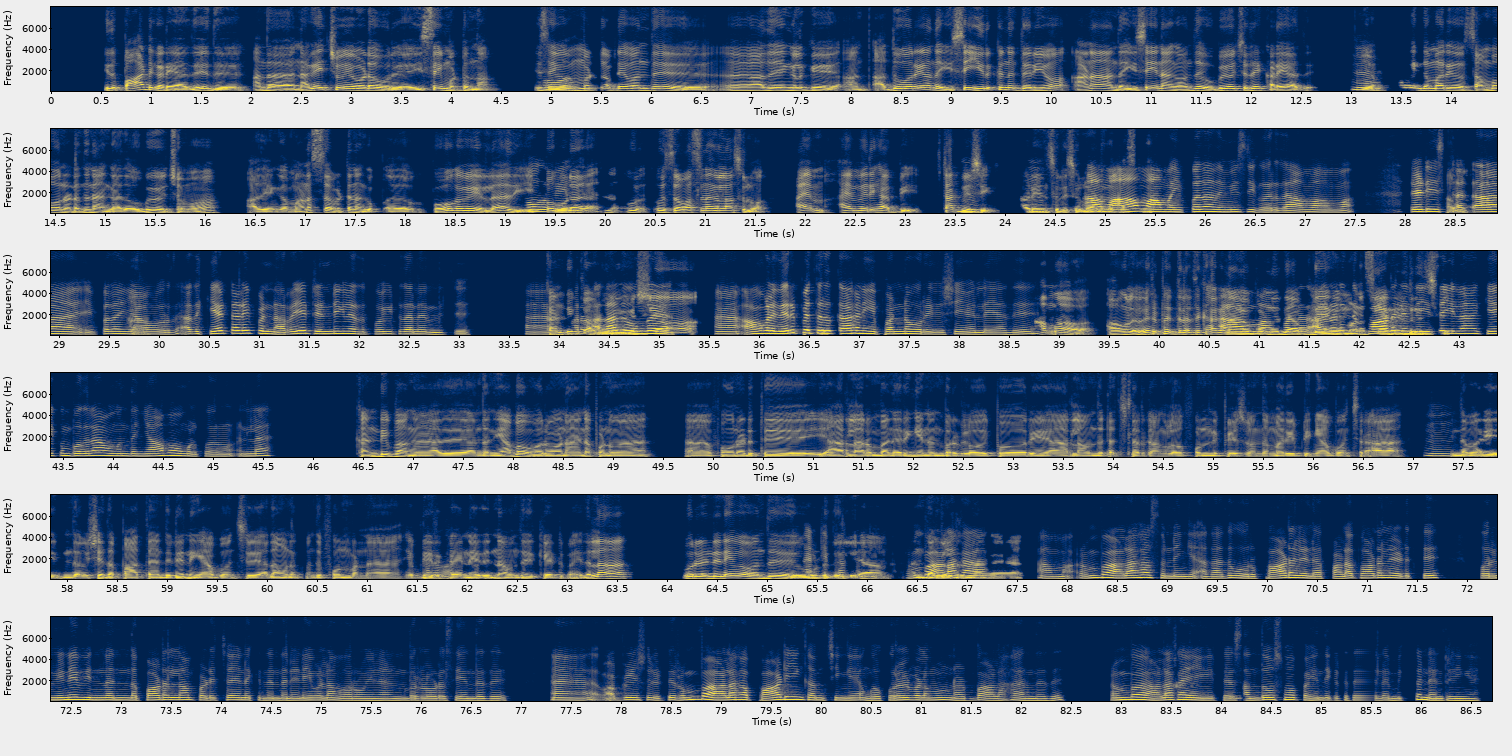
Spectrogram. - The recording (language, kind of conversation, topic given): Tamil, podcast, ஒரு பாடல் பழைய நினைவுகளை எழுப்பும்போது உங்களுக்குள் என்ன மாதிரி உணர்வுகள் ஏற்படுகின்றன?
- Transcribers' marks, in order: other noise; in English: "ஐம் ஐம் வெரி ஹேப்பி ஸ்டார்ட் மியூசிக்"; in English: "ரெடி ஸ்டார்ட்"; in English: "ட்ரெண்டிங்கில"; laughing while speaking: "அவுங்கள வெறுப்பேத்துறதுக்காக நாங்க பண்ணது, அப்டியே எங்க மனசுலயே நின்றுச்சு"; in English: "டச்ல"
